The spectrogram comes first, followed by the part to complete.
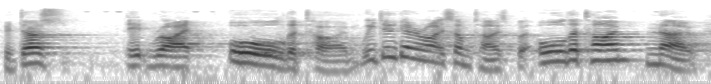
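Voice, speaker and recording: A man delivering a sermon with a fairly high voice. He talks conversationally, tosses out rhetorical questions and dry asides. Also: very animated, normal speed, fairly bright tone, highs cut off. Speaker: pastor.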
